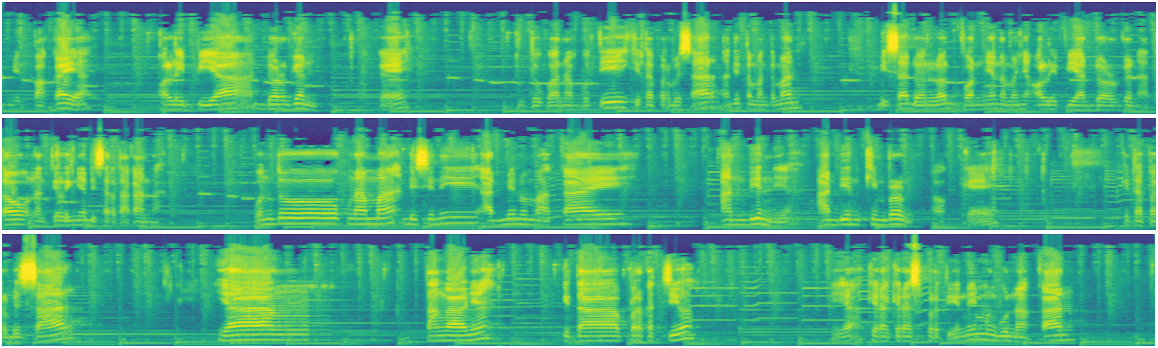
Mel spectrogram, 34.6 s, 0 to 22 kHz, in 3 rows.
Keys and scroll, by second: 5.5 ctrl+a, 6.4 ctrl+], 21.5 ctrl+], 27.3 ctrl+z, 29.9 ctrl+[.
